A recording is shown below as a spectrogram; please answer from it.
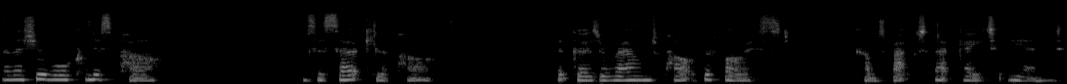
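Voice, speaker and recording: Speaking almost in a whisper, a woman with a husky, breathy voice guides listeners through a relaxation meditation, calm and slow, leaving long silences. Her medium-pitched voice stays level, and the recording is of low quality.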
